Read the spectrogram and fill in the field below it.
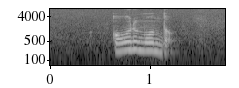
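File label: "almond", Japanese, female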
